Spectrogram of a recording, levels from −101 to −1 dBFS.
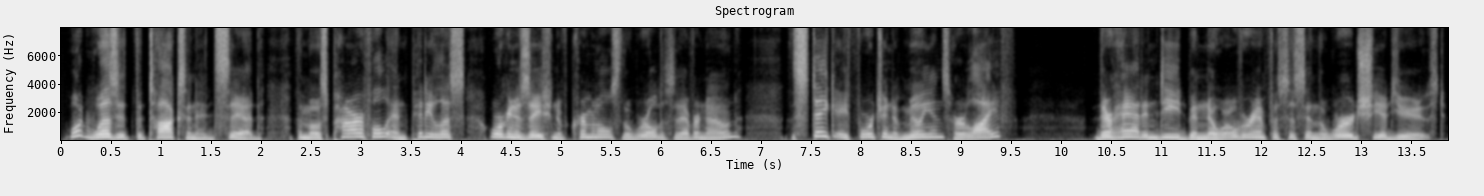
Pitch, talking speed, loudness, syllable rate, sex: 200 Hz, 160 wpm, -20 LUFS, 5.2 syllables/s, male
